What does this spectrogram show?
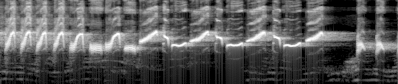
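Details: Hwamei, or wambi, in full song for tutoring competition birds: a quick series of rising notes gives way to rolling, wavering whistles that run on without a break, then a short clipped ending.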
